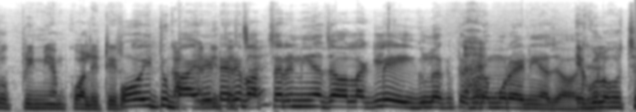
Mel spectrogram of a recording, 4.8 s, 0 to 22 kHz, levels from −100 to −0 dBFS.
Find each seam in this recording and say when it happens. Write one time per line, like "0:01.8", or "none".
none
